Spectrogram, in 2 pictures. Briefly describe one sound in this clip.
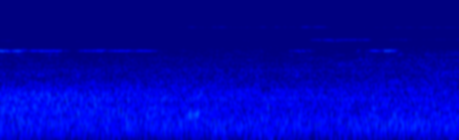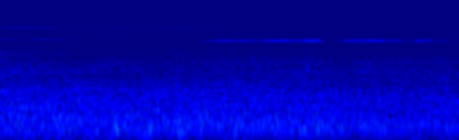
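A train rumbles steadily along the tracks in the distance.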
